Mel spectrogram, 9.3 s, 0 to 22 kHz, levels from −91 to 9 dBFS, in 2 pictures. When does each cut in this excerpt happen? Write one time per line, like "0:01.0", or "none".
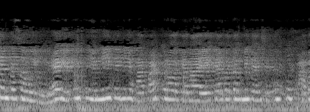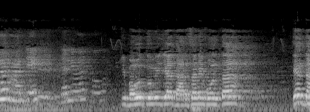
0:05.9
